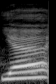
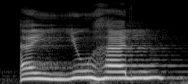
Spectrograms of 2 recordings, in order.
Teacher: jika wasal atau kita meneruskan bacaan h-nya ini jadi pendek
